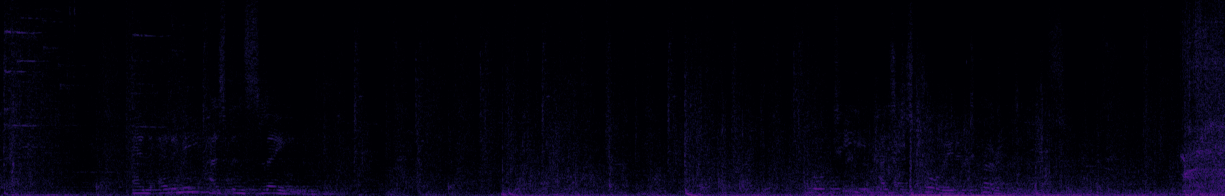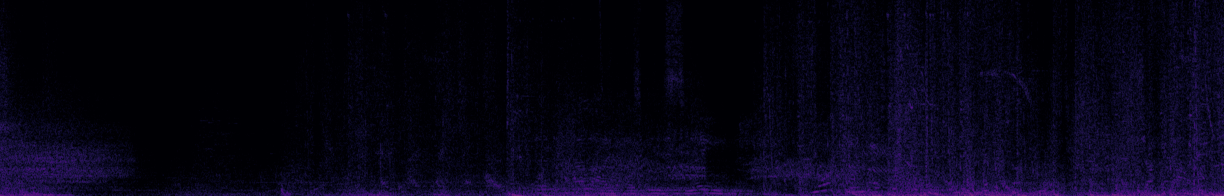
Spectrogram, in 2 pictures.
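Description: Magic blasts and clashing hits from a video game battle crackle and thump.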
